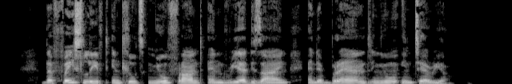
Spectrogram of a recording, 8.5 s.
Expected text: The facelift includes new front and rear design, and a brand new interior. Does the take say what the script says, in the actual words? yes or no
yes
